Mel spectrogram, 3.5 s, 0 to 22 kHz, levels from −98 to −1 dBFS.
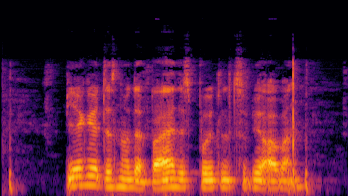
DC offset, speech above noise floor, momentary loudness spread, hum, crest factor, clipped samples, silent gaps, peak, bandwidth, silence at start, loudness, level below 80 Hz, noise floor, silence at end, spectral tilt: under 0.1%; 38 dB; 10 LU; none; 20 dB; under 0.1%; none; -2 dBFS; 7.8 kHz; 0.1 s; -20 LUFS; -54 dBFS; -57 dBFS; 0.4 s; -6 dB/octave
